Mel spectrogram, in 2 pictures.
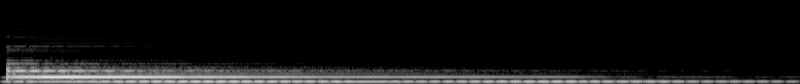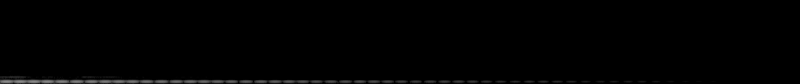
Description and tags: Wind Chime, Gamelan Gong, A
Audio of a gamelan gong, artificially created by pitching down the strike of a single wind chime with a metal mallet, with plenty of reverberation added.
An example of how you might credit is by putting this in the description/credits:
The sound was recorded using a "H1 Zoom recorder" and edited in Cubase with Kontakt 5 on 16th November 2017.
